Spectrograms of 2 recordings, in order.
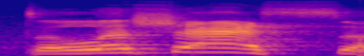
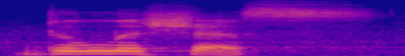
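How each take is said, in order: First: Louder, higher DELICIOUS with relish; hammed-up fangirl emphasis; emphatic gushing. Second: Said in the usual way. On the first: Repeats word louder, gushing.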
